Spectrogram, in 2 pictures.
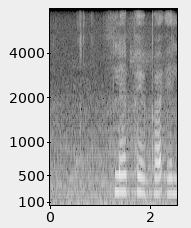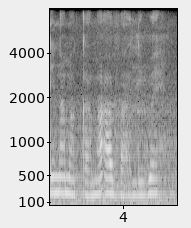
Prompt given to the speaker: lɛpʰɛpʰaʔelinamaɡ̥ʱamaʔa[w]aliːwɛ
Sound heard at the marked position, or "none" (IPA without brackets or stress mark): v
